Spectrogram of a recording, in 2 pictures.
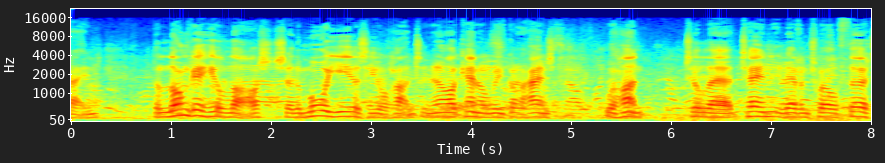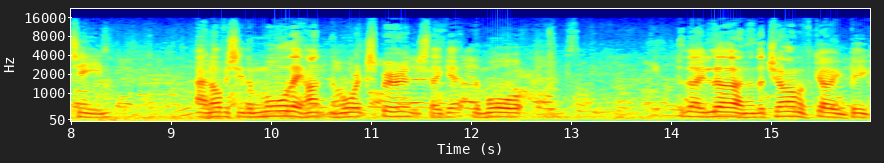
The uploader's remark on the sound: recorded at the Alresford Show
